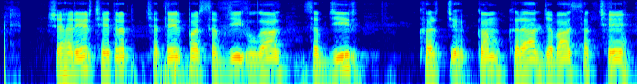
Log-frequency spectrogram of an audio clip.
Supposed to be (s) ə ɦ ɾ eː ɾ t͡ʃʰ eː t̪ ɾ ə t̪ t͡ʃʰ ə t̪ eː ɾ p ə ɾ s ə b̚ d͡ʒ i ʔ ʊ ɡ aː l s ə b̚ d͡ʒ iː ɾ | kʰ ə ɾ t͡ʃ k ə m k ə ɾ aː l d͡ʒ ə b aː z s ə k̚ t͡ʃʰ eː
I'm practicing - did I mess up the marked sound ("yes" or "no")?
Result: yes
